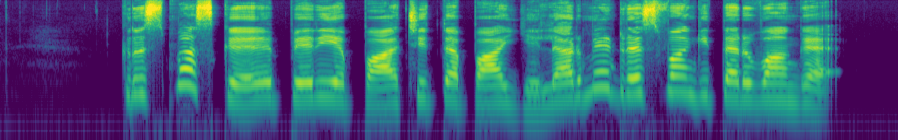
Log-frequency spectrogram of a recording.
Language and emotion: Tamil, happy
